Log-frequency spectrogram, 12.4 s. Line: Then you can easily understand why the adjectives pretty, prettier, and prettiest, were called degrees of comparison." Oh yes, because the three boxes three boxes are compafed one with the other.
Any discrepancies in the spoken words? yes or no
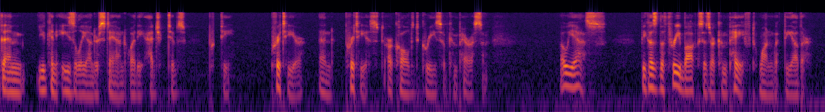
yes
